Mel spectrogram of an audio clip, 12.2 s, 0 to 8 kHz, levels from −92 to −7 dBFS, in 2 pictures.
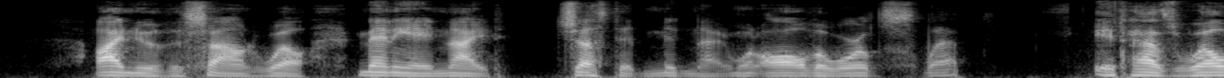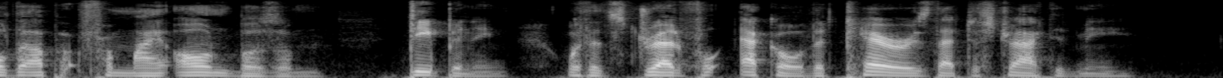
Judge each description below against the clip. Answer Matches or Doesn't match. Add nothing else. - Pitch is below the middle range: Matches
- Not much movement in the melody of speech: Doesn't match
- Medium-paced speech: Matches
